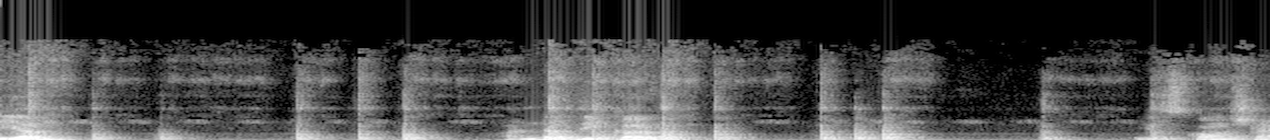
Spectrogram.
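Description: A marker taps and scratches on a board.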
